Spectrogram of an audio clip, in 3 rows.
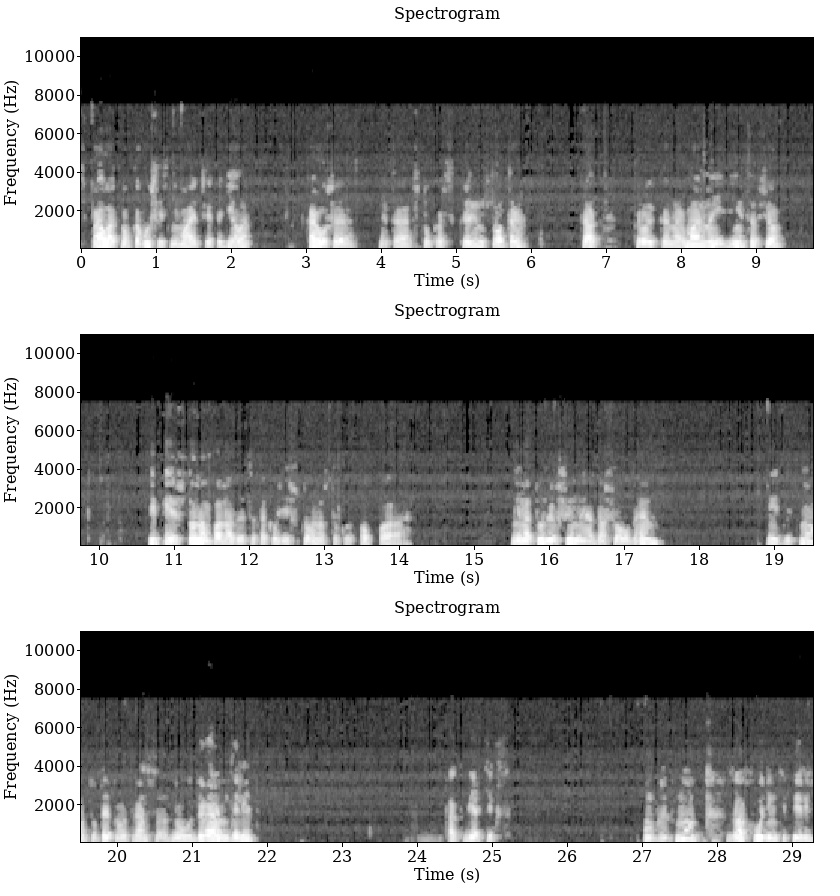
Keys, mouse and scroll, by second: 2.9 middle click, 3.8-4.5 scroll down 1, 4.5 scroll down 1, 4.6 KP_3, 9.4-9.9 shift+scroll up 1, 9.9 shift+middle click, 11.1 shift+middle click, 12.8 shift+middle click, 14.5 click, 16.1-19.1 drag, 20.1 click, 21.5 Delete, 26.6 click.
